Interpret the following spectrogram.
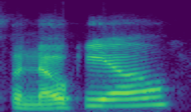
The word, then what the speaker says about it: finocchio: proper word is Finocchio.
